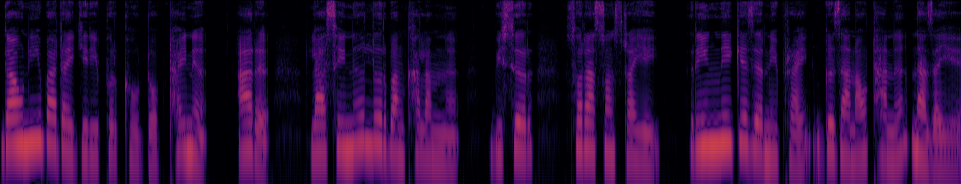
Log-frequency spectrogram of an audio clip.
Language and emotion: Bodo, neutral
